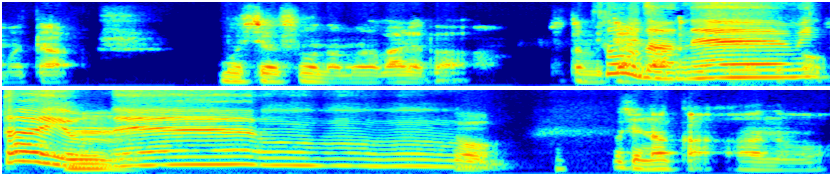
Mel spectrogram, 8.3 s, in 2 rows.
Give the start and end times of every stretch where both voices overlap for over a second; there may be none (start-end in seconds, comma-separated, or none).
2.9-4.9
